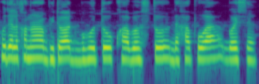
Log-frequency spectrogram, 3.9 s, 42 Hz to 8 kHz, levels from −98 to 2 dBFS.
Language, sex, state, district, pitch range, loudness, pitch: Assamese, male, Assam, Sonitpur, 195-210 Hz, -15 LUFS, 200 Hz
